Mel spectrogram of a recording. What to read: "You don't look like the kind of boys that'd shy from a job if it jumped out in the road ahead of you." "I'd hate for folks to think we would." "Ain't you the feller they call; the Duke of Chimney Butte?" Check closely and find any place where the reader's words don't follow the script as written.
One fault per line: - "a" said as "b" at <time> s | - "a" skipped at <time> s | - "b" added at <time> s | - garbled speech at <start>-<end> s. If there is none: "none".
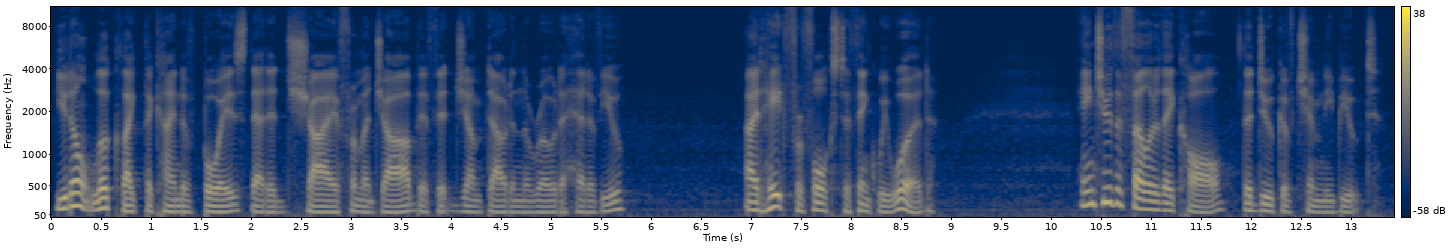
none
